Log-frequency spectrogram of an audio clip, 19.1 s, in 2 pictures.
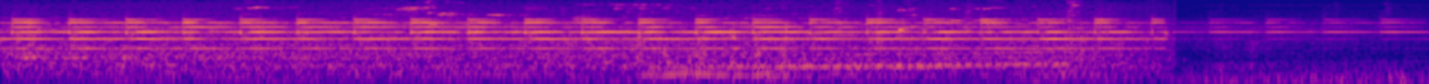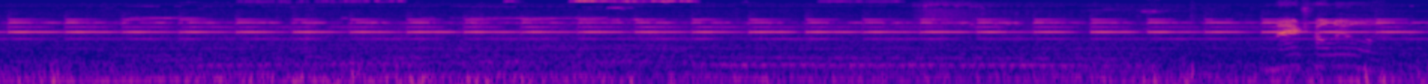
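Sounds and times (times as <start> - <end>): diesel train rumbling: 0.0 - 19.0.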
